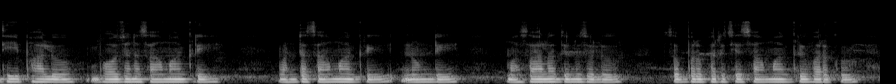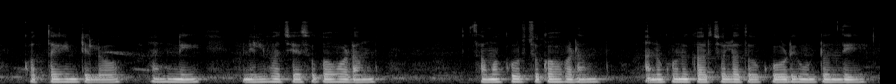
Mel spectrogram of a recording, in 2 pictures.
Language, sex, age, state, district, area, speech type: Telugu, male, 30-45, Andhra Pradesh, Nellore, urban, read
